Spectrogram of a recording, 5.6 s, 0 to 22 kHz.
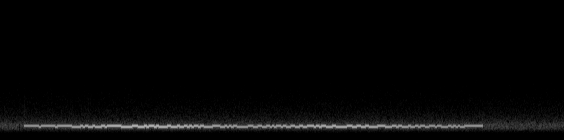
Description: RTTY (45.45 baud, 170 Hz shift), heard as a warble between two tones, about 2200 Hz centre, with fading. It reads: THE FORTIFICATION WAS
